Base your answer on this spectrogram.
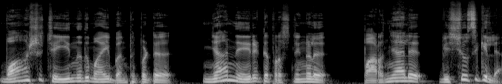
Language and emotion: Malayalam, surprised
